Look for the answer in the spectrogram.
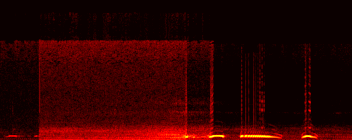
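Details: Spotted dove calling to excite and train decoy birds: a loud rumbling noise fades, then one cooing phrase follows: short hooked coos, a long sloping coo and a short closing note.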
